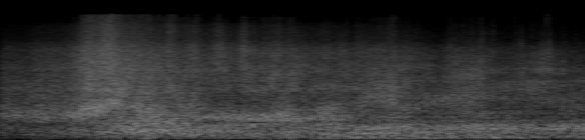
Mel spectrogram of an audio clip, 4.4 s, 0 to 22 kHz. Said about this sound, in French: Sur 75 mètres, les deux catapultes propulsent les rafales à 250 km/h. Un nuage de vapeur recouvre le pont à chaque passage.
